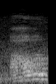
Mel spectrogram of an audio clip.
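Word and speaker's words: hour: आवर का जब हम प्रोनाउंसिएशन करते हैं तो सबसे पहले निकल के आता है आ, और हॉर्स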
